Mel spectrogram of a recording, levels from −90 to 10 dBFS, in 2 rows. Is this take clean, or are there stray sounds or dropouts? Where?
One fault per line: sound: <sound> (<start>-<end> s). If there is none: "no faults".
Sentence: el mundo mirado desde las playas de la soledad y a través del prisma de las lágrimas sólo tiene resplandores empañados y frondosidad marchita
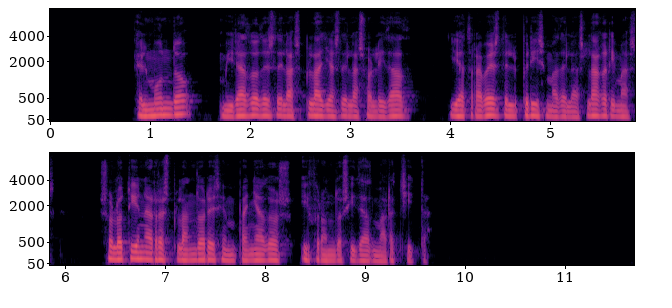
no faults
